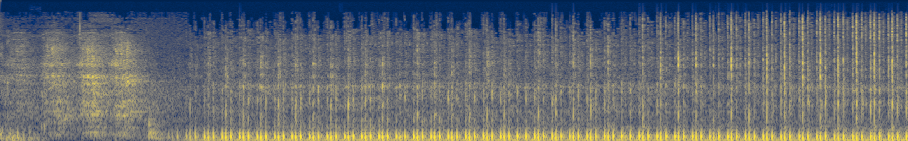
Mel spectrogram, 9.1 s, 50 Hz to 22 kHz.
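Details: 2005 Kawasaki Vulcan 800 cold start: brief crank, then the twin catches and settles into an even, loping idle at about three beats a second; runs healthy before sale.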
